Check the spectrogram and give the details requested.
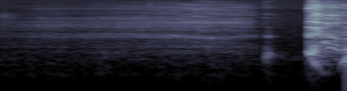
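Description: Over faint room hiss, a small throaty burst is followed by one loud, harsh cough from an adult: a dry hacking cough during an allergy flare.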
